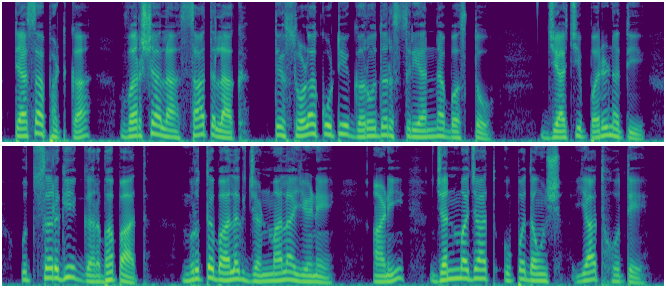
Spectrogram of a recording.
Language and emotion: Marathi, neutral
